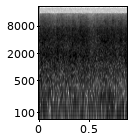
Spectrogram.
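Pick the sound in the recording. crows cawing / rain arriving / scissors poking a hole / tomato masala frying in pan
rain arriving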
